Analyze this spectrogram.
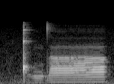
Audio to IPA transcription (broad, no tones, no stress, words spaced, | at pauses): ɡ͡ǃoŋdaː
